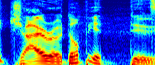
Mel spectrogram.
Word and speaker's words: gyro: Yeah, it's spelled gyro, pronounced hero, but sometimes it's spelled hero in like the Midwest.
